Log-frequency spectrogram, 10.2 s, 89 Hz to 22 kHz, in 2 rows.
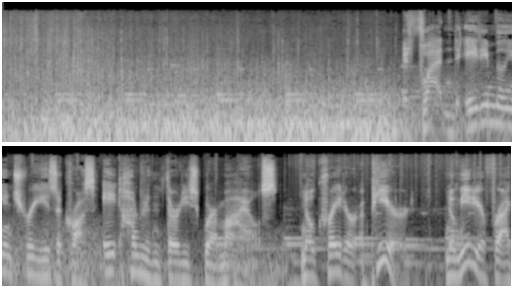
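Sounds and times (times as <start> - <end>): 
massive explosion over Siberia at Tunguska: 0.0 - 8.0
loud sustained deep rumble: 0.0 - 9.8
speech: 4.4 - 10.1.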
